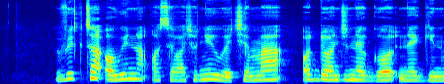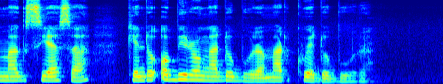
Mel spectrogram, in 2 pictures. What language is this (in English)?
Luo (Kenya and Tanzania)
